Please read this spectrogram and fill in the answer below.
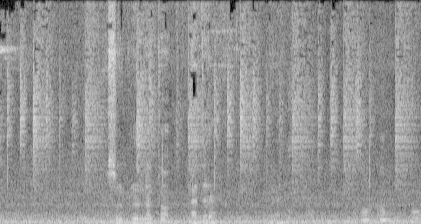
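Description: Car driving along a road, with steady engine and road noise heard from inside the cabin. Short pitched fragments of voice or music come over it about a second in and again near the end.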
